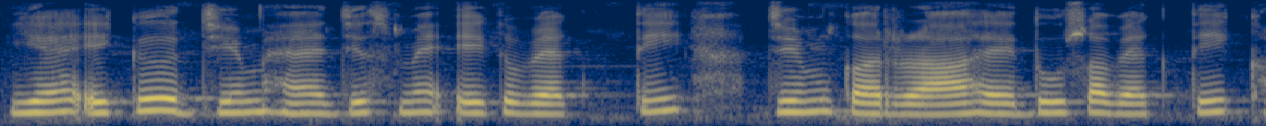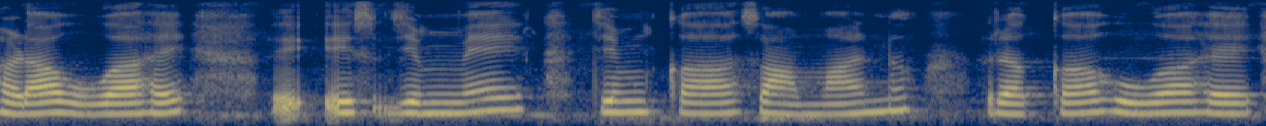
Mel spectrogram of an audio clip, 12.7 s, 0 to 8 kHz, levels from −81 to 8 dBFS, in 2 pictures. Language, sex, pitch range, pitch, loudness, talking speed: Maithili, female, 205-230 Hz, 220 Hz, -17 LUFS, 125 wpm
